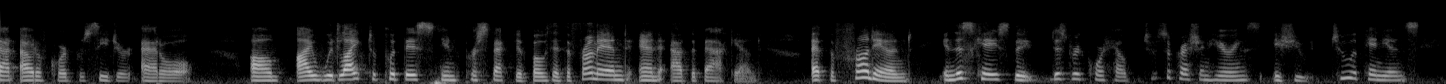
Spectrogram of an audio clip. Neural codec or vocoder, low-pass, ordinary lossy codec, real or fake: codec, 16 kHz, 1 kbps, X-Codec, HuBERT features, trained on LibriSpeech; 7.2 kHz; Opus, 16 kbps; fake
